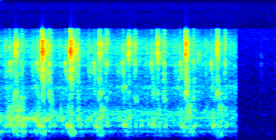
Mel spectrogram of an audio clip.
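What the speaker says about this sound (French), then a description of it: "Et on fait donc la piqûre." Sewing machine stitching fabric: a steady, fast mechanical chatter of needle strokes, close and moderately quiet, running for about two seconds before stopping abruptly, with no speech.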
